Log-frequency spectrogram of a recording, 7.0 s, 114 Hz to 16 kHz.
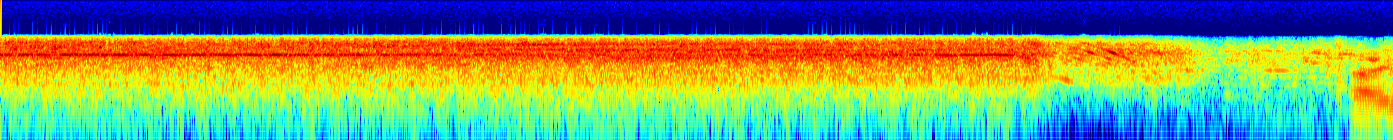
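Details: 1996 Honda Accord 4-cylinder after broken timing and balance belts, all belts, cap, wires, plugs and crank position sensor replaced, spark present: starter spins steadily with an even whir about five seconds but never fires; cranks, won't start, cause unknown.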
